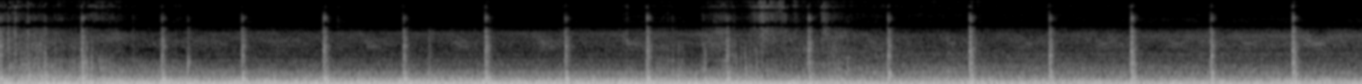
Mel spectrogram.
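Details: Sharp ticks about twice a second, not perfectly even, over a low running rumble, coming from a car's air conditioning; cause unknown.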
